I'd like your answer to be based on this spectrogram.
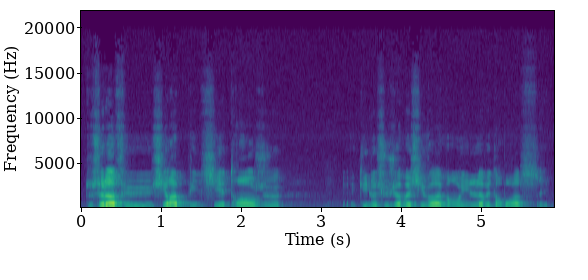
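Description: A man reading a novel aloud as narrator, in a measured, even storytelling manner. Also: medium pitch.

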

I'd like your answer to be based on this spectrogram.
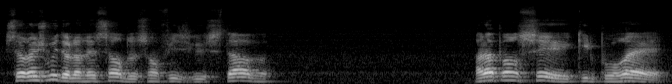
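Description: A man reading a literary story aloud as an audiobook narrator, with a measured and wry storytelling delivery. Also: fairly high pitch.

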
